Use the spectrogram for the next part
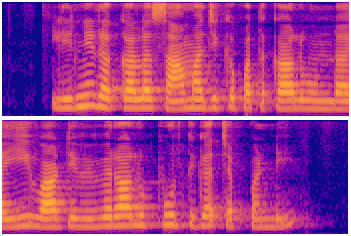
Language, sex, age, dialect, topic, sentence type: Telugu, female, 18-24, Southern, banking, question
